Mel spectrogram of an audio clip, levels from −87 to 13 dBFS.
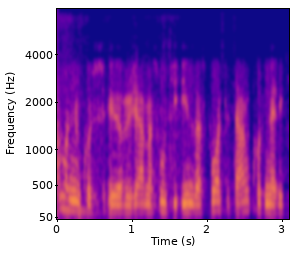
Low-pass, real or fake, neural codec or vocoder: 7.2 kHz; real; none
